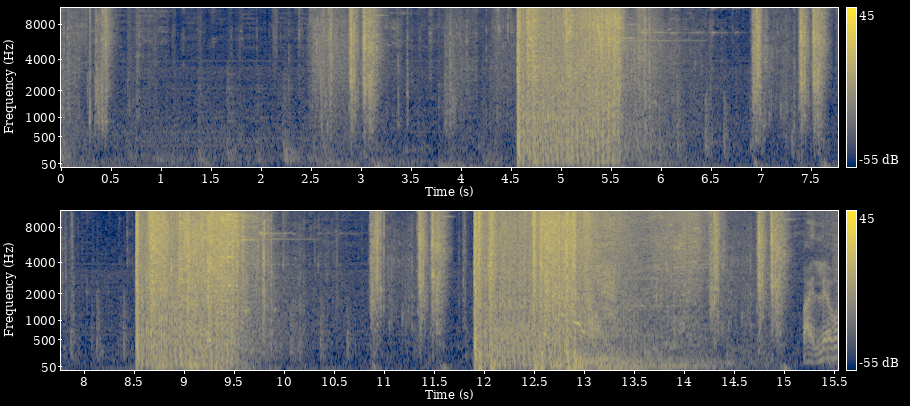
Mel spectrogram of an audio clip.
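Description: Bursts of automatic gunfire in a video game, fired from the hip, come in three long loud volleys separated by quieter stretches with scattered clicks and game effects.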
